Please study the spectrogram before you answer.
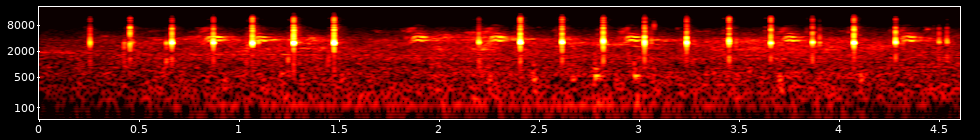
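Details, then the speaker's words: Subaru engine PCV valve, removed and hand-shaken: gives sharp single clunking clicks instead of a light marble-like rattle, showing it is stuck; it plugged back up after about a week despite cleaning, confirming a bad PCV. "It should sound like a little rattle, not a clunk. That's no bueno."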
